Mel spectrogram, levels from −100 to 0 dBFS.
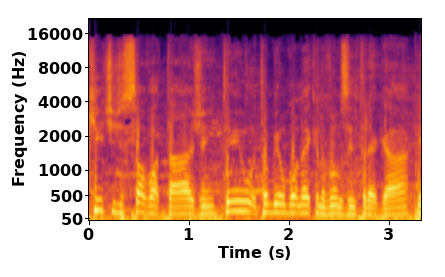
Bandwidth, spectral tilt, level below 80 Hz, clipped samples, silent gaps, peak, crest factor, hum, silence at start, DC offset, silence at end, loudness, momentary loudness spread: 15.5 kHz; -6 dB/octave; -20 dBFS; 0.3%; none; 0 dBFS; 8 dB; none; 0 s; 0.8%; 0 s; -9 LUFS; 1 LU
